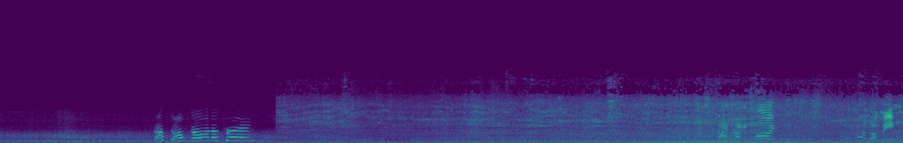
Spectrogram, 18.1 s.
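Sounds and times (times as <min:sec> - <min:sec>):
train wheels on rails: 0:05.6 - 0:18.0.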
